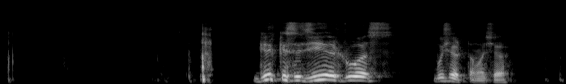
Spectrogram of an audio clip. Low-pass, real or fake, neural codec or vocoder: 7.2 kHz; fake; codec, 24 kHz, 3.1 kbps, DualCodec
